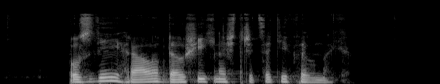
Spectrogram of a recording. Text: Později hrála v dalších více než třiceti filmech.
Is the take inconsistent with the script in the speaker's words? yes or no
yes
